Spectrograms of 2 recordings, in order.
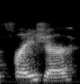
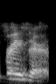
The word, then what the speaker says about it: Fraser: Everybody calls him Frasier. Frasier, like the TV show, because that's really all of us Americans know. But it's actually Fraser, like razor with an F is what I always tell everybody.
